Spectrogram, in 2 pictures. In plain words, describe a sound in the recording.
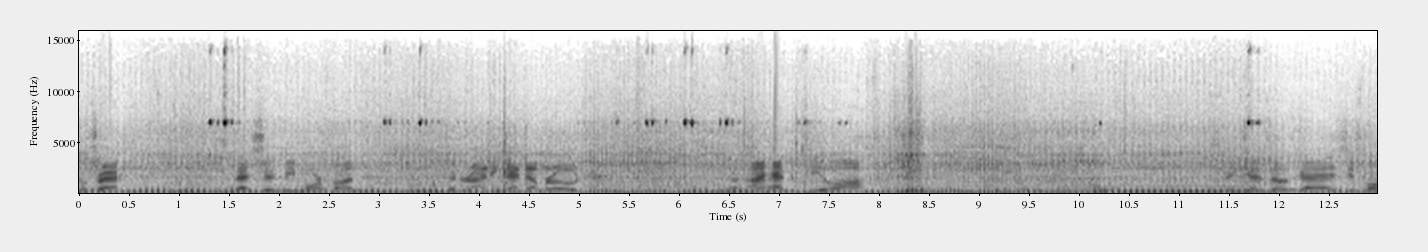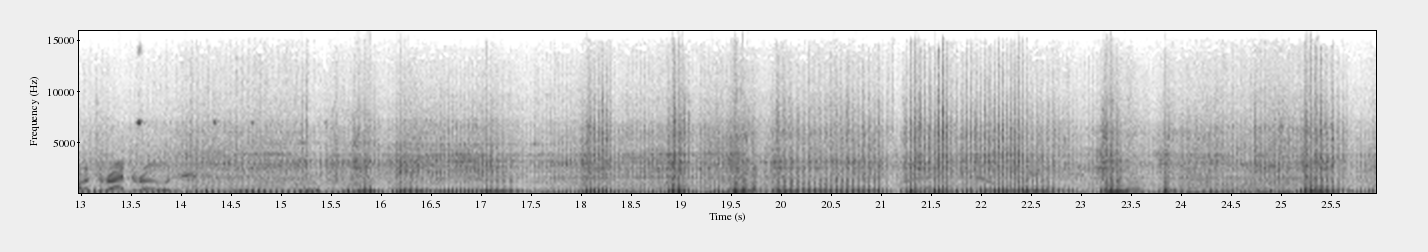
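A dirt bike engine hums steadily close by, revving now and then.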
